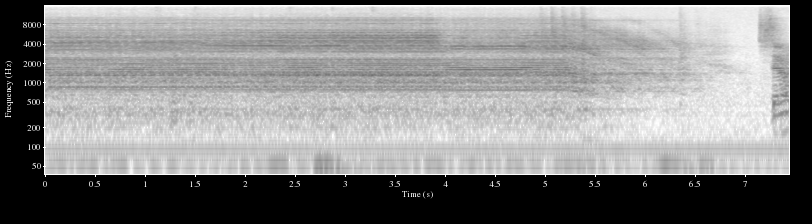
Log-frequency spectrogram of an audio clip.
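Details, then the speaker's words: Brand-new GE G8M 5.3-quart, 7-speed planetary stand mixer on its first run straight out of the box: steady motor and gear whir, slightly rough from fresh grease settling, no knocks or grinding, then winds down; normal running. "like after some use it would probably start to sound a little smoother because i can hear fresh grease being situated around as this thing's moving"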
